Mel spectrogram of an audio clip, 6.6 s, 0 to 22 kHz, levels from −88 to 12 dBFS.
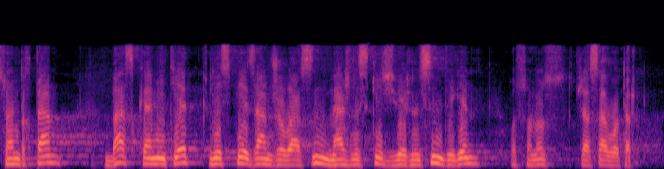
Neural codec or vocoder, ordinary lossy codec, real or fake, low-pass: codec, 24 kHz, 6 kbps, HILCodec; AAC, 48 kbps; fake; 7.2 kHz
